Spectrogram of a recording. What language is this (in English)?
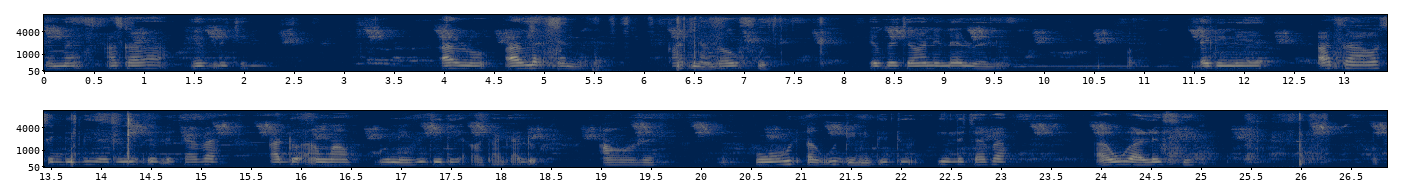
Ikposo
